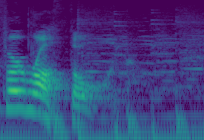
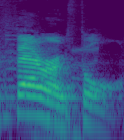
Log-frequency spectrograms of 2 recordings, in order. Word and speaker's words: Ferrothorn: That's right, I call it Ferroseed and Ferrothorn. Not Pharaohseed and Pharaohthorn.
